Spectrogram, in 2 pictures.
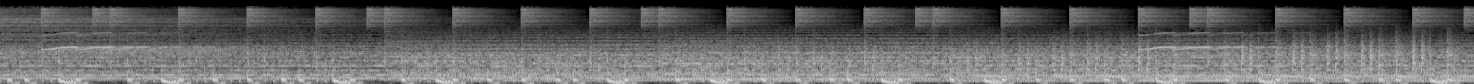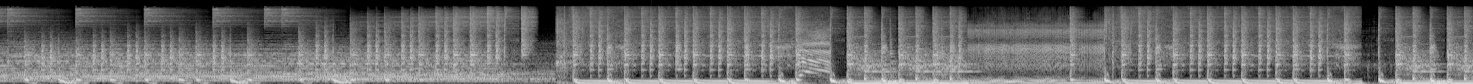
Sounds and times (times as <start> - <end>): Music: 0.0 - 29.4.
